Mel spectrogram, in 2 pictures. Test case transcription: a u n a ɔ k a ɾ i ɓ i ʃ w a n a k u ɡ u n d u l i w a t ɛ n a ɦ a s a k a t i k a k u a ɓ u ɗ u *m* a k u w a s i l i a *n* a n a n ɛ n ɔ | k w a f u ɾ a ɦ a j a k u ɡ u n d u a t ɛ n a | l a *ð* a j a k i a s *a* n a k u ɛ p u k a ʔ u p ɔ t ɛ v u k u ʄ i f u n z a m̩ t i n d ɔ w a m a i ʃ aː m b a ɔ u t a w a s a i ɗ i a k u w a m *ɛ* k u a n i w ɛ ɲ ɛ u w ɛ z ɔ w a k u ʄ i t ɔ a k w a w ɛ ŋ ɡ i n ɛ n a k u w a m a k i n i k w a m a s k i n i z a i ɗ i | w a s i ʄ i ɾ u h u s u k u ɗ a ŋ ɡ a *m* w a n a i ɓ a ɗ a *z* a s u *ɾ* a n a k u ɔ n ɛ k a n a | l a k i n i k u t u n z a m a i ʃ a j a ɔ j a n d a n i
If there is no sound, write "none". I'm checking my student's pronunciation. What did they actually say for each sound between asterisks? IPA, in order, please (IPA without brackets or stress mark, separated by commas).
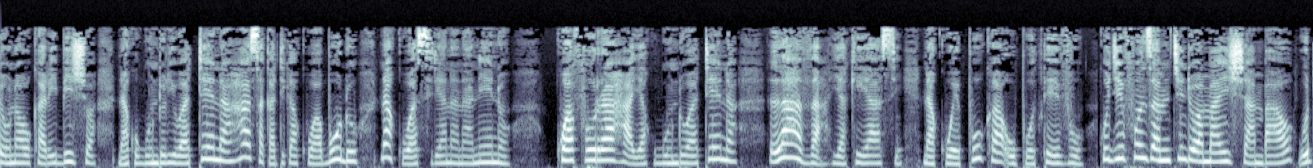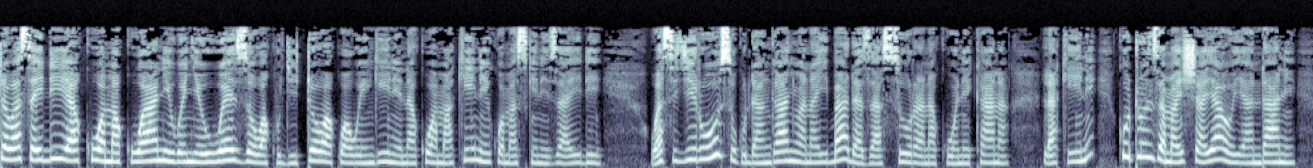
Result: n, n, ð, i, a, ɲ, z, ɾ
